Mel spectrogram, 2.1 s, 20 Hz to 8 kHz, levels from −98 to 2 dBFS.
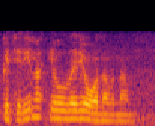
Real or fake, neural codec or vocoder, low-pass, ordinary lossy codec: real; none; 7.2 kHz; AAC, 16 kbps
